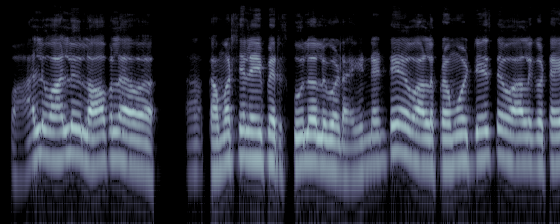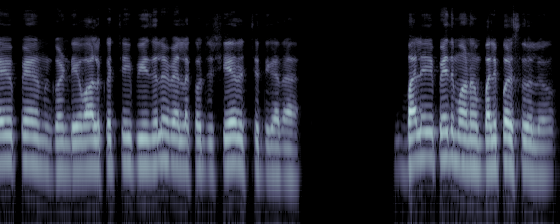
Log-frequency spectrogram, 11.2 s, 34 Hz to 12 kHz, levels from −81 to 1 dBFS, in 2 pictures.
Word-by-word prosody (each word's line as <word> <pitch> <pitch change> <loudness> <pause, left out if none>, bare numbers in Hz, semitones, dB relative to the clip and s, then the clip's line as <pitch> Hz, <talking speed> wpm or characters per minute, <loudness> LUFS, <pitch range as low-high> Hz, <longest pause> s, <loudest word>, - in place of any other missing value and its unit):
వాళ్ళు, 205 - -3
వాళ్ళు 195 +3 +2
లోపల 175 +3 +2 0.7
ఆహ్, 140 0 -17
కమర్షియల్ 175 +6 +1
అయిపోయారు. 175 -4 +1
స్కూలోళ్ళు 165 0 +3
గూడా. 140 -3 -1
ఏంటంటే 165 +8 -3 0.2
వాళ్ళు 160 -1 +3
ప్రమోట్ 170 +2 0
జేస్తే 190 +1 -2
వాళ్ళకి 165 -1 +1
టై 165 - +1
అయిపోయయి 170 -1 -1
అనుకోండి 145 -1 -3
వాళ్ళకొచ్చే 155 +2 -1
ఫీజులే 160 +2 0
వీళ్ళకి 150 -1 -3
కొంచెం 145 -1 -7
షేర్ 160 +1 +3
వచ్చుద్ది 145 -3 -9
గదా! 130 -1 -4 1.2
బలి 175 +3 +5
అయిపోయేది 185 -1 0
మనం, 155 -1 +1
బలిపసువులు. 150 -4 +1
160 Hz, 145 wpm, -27 LUFS, 150-175 Hz, 1.2 s, బలి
